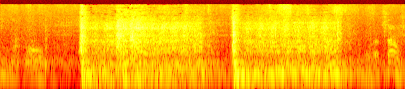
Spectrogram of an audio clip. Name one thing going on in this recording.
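A vehicle engine starts up and idles with a loud rumble.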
